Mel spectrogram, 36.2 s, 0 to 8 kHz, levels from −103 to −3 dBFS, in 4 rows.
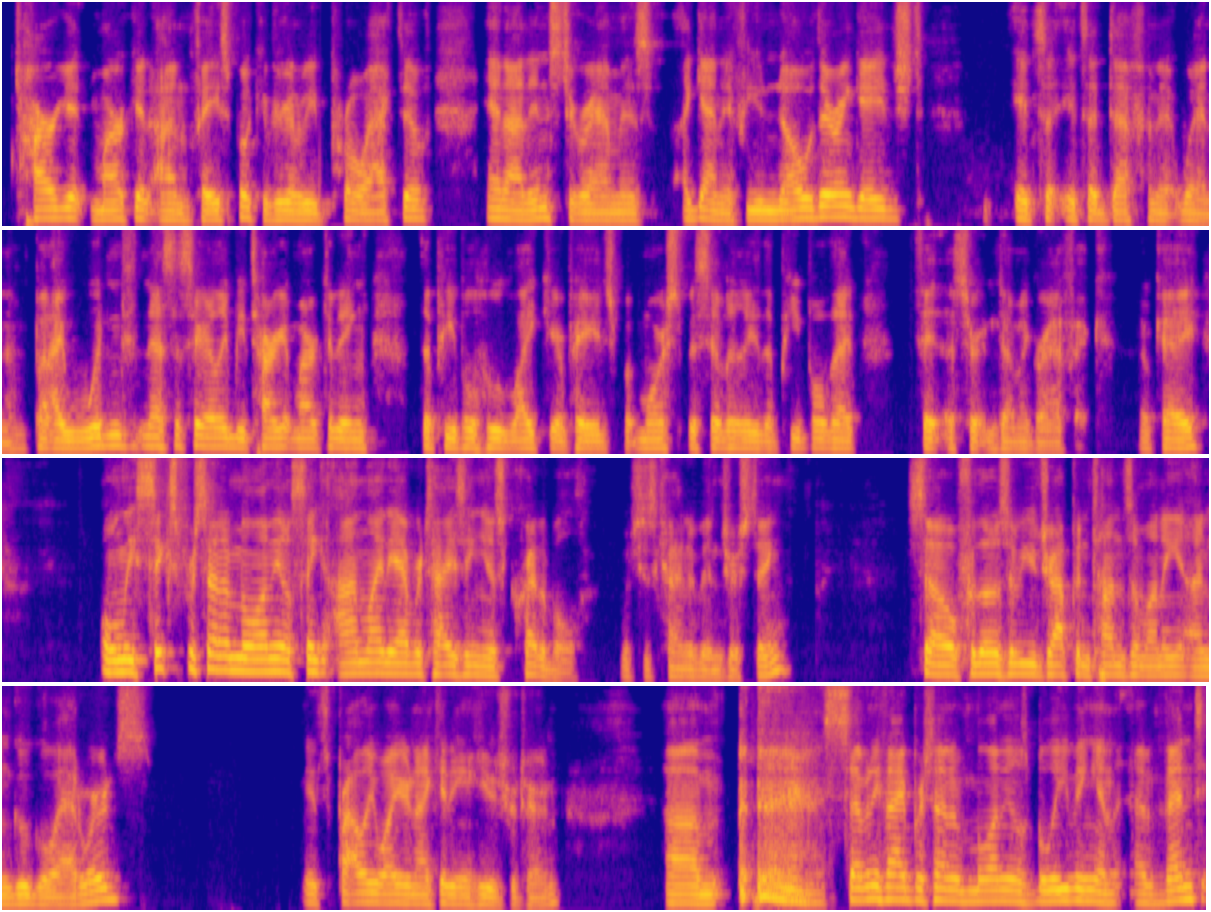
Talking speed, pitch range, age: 155 wpm, 110-145 Hz, 50-69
